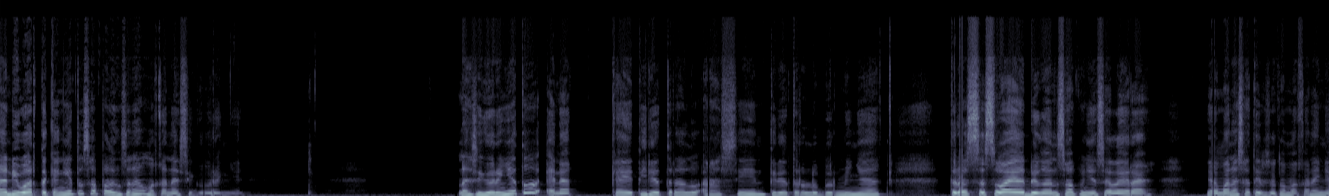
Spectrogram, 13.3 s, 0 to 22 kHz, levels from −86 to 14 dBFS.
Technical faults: gap between chunks

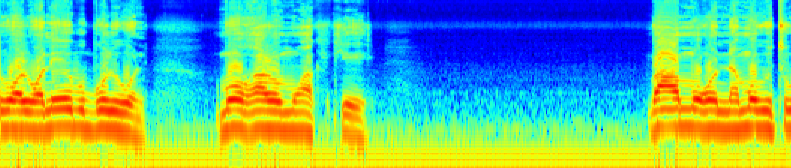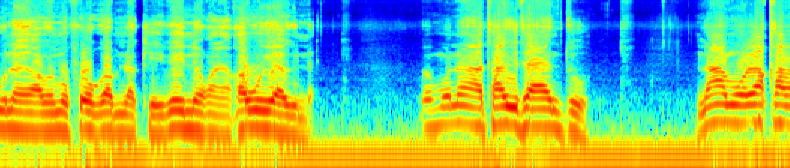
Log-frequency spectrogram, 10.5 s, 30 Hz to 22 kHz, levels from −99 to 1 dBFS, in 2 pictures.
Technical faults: hard clipping

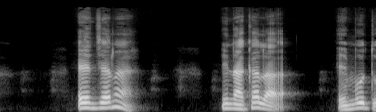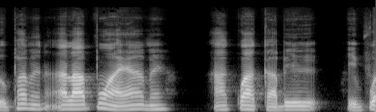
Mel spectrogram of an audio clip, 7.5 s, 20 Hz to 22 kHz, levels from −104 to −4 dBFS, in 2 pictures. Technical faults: none

